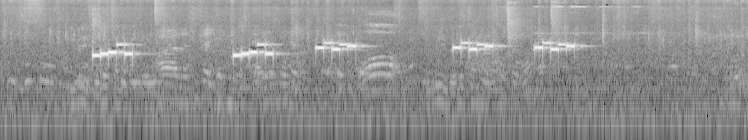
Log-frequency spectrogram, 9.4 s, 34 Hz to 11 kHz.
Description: Five-tone selective call (CCIR), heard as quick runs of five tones, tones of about 100 ms, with room echo and the noise of a crowd indoors. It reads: 12382 12382 69587 69587 69587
